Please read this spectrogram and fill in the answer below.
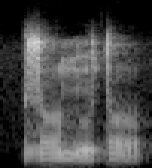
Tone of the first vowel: high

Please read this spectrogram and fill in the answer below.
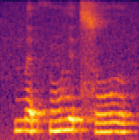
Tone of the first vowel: high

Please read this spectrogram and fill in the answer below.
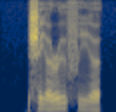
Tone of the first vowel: low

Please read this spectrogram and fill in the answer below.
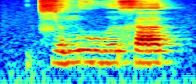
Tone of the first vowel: rising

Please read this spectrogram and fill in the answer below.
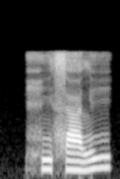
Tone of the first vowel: low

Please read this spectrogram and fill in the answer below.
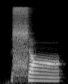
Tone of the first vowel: low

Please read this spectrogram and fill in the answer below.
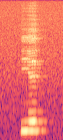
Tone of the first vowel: falling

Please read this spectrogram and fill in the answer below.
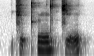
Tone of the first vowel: low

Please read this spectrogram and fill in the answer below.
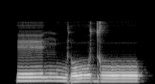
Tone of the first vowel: high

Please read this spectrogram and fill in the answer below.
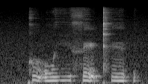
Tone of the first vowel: falling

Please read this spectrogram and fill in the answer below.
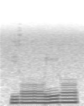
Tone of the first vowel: low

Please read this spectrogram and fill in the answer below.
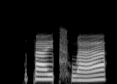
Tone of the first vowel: high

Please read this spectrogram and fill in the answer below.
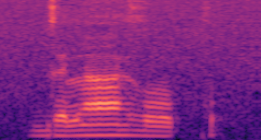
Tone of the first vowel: low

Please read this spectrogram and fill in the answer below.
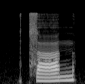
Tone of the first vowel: rising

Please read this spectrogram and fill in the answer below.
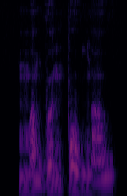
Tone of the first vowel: low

